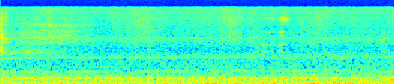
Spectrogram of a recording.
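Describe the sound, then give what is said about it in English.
Steady low rumble from inside a car driving towards Harborview School, a continuous dull roar of engine and road noise with no voices, constant and fairly loud throughout. “I'm in my car heading towards Harborview School.”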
